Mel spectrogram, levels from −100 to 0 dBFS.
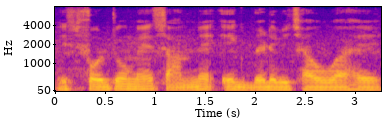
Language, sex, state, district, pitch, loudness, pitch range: Hindi, male, Uttar Pradesh, Lucknow, 80 Hz, -15 LUFS, 80-85 Hz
